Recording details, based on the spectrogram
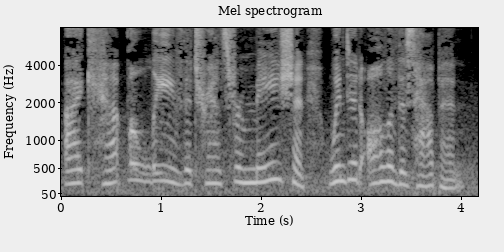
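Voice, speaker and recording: An actress plays a caring female reporter in a radio drama. Her voice is slightly high and earnest, set against a faint background ambience. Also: unhurried, gravelly, fairly bright tone, slight background noise. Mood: amazed, moved. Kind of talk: audio drama dialogue.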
